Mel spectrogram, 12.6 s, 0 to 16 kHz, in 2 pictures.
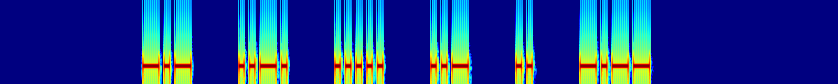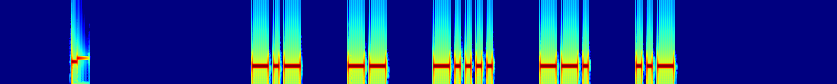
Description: Morse code, heard as a keyed tone, about 30 wpm, spaced as for 17 wpm, 700 Hz. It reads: KF5UIY KM6GU
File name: Lesson 37g - Letter x - Call Signs 30wpm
